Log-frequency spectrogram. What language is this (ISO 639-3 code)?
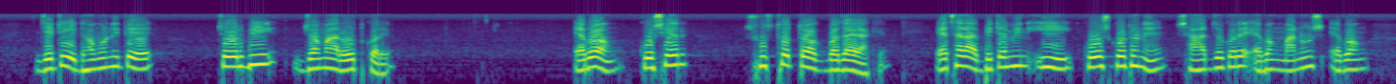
ben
